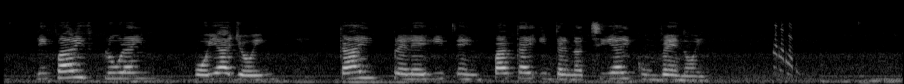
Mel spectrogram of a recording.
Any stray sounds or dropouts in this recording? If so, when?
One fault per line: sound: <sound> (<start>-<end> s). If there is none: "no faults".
sound: chirp (7.7-8.0 s)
